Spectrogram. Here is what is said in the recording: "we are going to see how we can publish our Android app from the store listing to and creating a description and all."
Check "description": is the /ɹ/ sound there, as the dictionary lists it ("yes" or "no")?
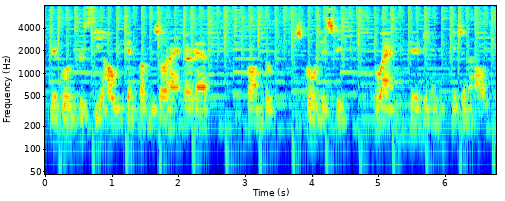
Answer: no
